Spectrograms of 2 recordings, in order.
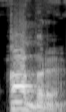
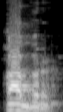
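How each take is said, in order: No difference in how they are said.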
